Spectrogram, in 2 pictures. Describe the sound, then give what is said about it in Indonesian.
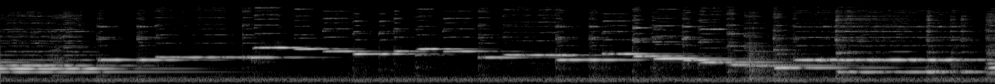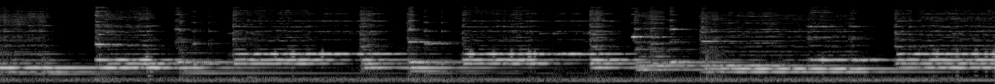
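Clear, ringing tones struck on glasses form a bright melody, notes stepping up and down in a steady rhythm with shimmering overtones and a soft low hum beneath, no voices present. “Orang pasti tersenyum kalau mendengar nada yang dihasilkan gelas-gelas ini.”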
